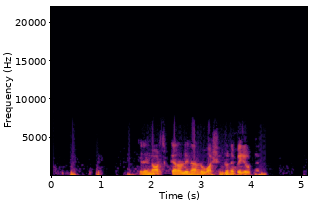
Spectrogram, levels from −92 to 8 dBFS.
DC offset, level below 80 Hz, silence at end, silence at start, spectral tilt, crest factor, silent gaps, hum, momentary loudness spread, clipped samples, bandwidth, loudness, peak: under 0.1%; -40 dBFS; 0.8 s; 0.4 s; -11 dB/octave; 16 dB; 1.17-1.28 s, 1.39-1.43 s; none; 19 LU; under 0.1%; 5.4 kHz; -15 LUFS; -2 dBFS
